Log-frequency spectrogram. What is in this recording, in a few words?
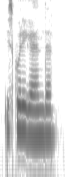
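"iscurighende", female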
